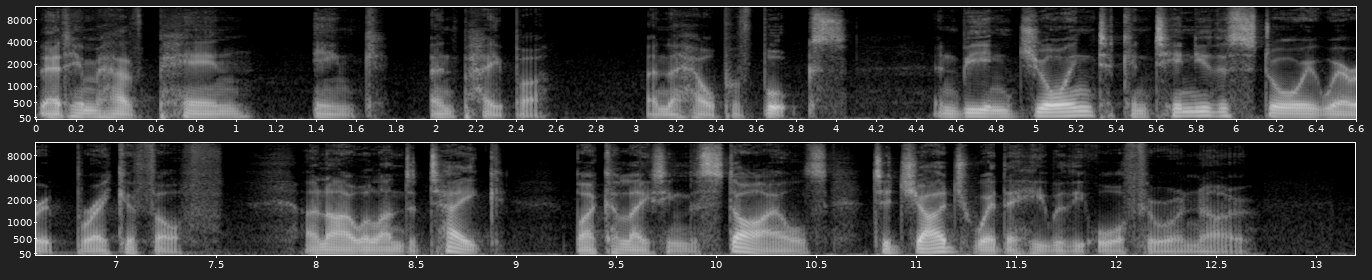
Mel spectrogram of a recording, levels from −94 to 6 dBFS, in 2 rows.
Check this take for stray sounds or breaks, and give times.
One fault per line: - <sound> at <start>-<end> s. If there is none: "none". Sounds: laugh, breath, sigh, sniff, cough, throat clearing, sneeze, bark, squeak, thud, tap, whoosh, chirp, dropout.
none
